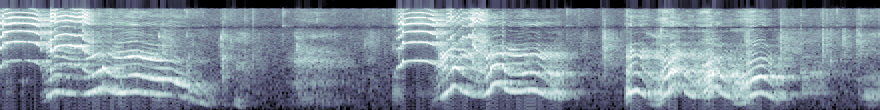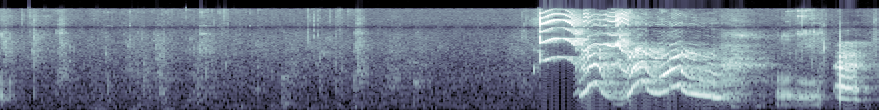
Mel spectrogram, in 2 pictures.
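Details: Brinkley, a household dog, repeatedly 'yells' at Sundae for squeaking her ball and getting too close to his bed: four bursts of wavering, yodel-like howls with a quiet gap of several seconds before the last burst.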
